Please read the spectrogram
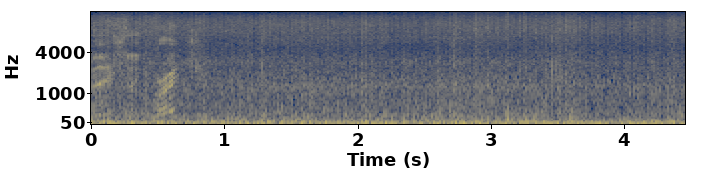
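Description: Motorcycle at highway speed: heavy wind rush and buffeting on the microphone over the engine and road noise. A short snatch of a voice comes in about half a second in.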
